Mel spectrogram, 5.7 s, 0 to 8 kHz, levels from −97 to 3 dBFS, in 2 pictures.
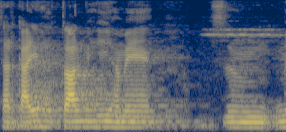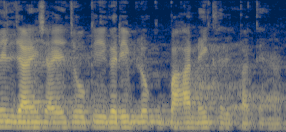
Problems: constant background noise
